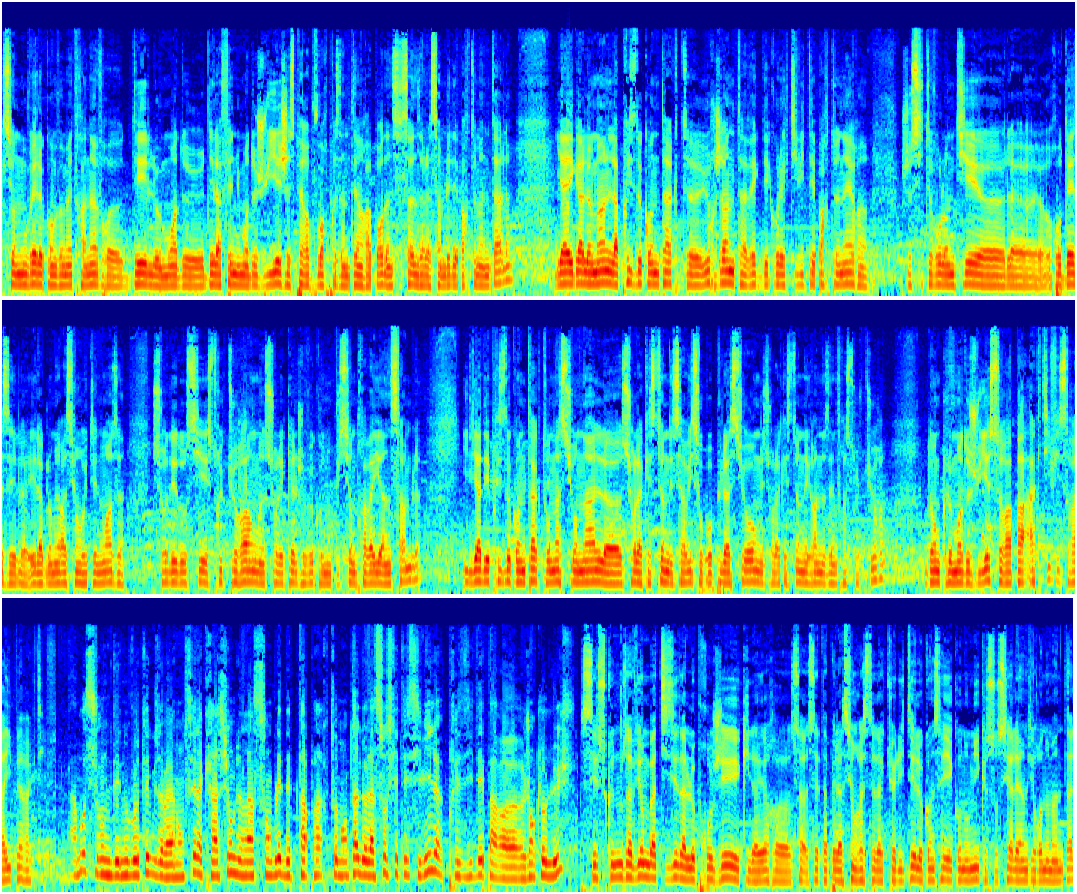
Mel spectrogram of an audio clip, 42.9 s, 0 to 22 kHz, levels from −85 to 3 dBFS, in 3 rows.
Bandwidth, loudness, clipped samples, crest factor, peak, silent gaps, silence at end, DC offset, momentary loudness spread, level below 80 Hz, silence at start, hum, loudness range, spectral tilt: 16.5 kHz; -13 LUFS; under 0.1%; 12 dB; 0 dBFS; none; 0 s; under 0.1%; 9 LU; -34 dBFS; 0 s; none; 4 LU; -6 dB/octave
